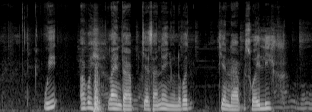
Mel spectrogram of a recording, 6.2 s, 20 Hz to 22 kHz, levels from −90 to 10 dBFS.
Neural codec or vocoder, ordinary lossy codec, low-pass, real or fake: none; none; none; real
